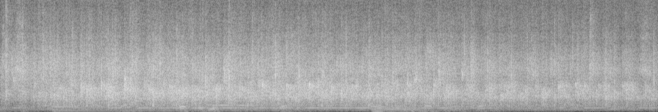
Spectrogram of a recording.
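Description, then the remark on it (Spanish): A church audience applauds for the Lord in a dense, steady wash of clapping that holds for about ten seconds, with sustained tonal notes and a few voices mixed in beneath. “Vamos a darle un fuerte aplauso a nuestro Señor.”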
